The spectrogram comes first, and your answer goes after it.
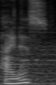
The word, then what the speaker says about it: Ines: I'm fairly certain it's pronounced Ines, because they say Ines Fujin during the race. And I is not one of the... It's not how you say that letter in Japanese.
